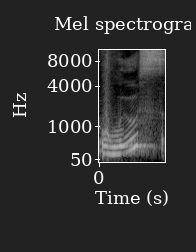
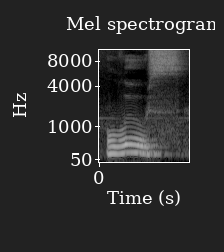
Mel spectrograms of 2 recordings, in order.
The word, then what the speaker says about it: loose: Let's review loose. Notice that pronunciation, oose, loose, loose.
